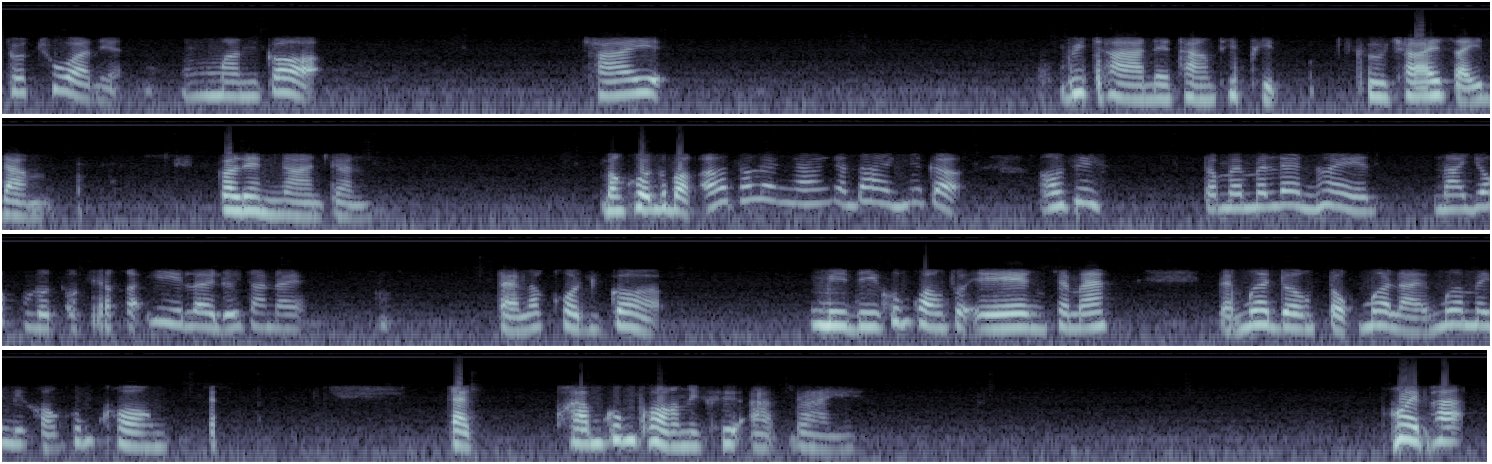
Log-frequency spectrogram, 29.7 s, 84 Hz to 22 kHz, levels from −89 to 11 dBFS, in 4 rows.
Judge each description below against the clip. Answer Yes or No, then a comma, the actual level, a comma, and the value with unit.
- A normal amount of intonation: Yes, average, 3.8 semitones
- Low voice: No, high, 220 Hz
